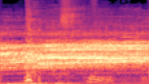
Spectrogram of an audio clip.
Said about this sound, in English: It's very recognizable. Everybody loves that sound. Well, so there are two, like, real recognizable screams. And maybe there's more, but these are the two that I'm aware of, I guess. There's two big ones. There's the Howie Scream, which is this one.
